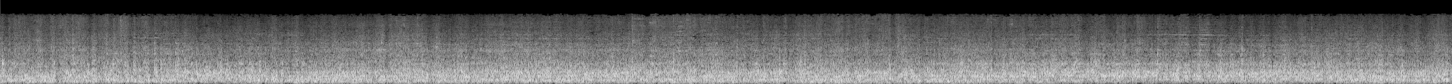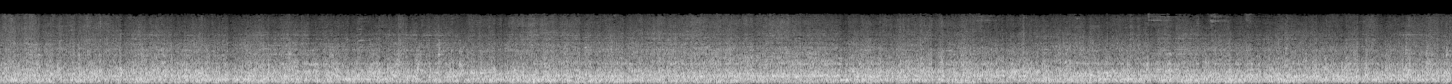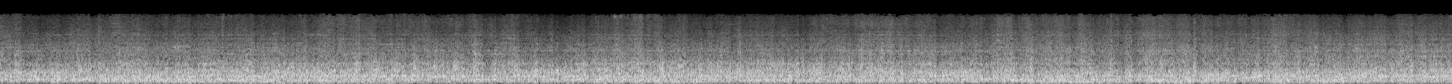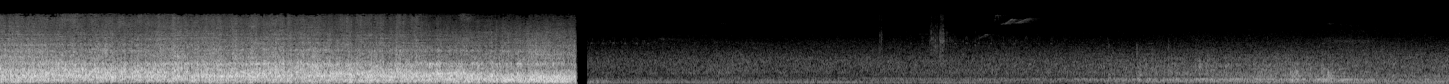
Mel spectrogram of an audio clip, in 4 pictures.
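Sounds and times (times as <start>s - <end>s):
freight cars rolling on rails: 0.0s - 49.4s
faint outdoor background: 49.4s - 58.0s.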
